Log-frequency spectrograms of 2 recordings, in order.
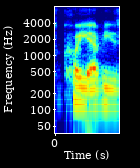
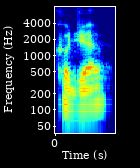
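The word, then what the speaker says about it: Kojève: hello dr kluckenstein i never know how to pronounce koyevi's name koyev kojev it's of course famous hegelian is kojevi's reading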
